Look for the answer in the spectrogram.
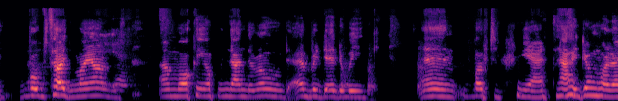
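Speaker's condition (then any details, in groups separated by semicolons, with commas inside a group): Cerebral palsy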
